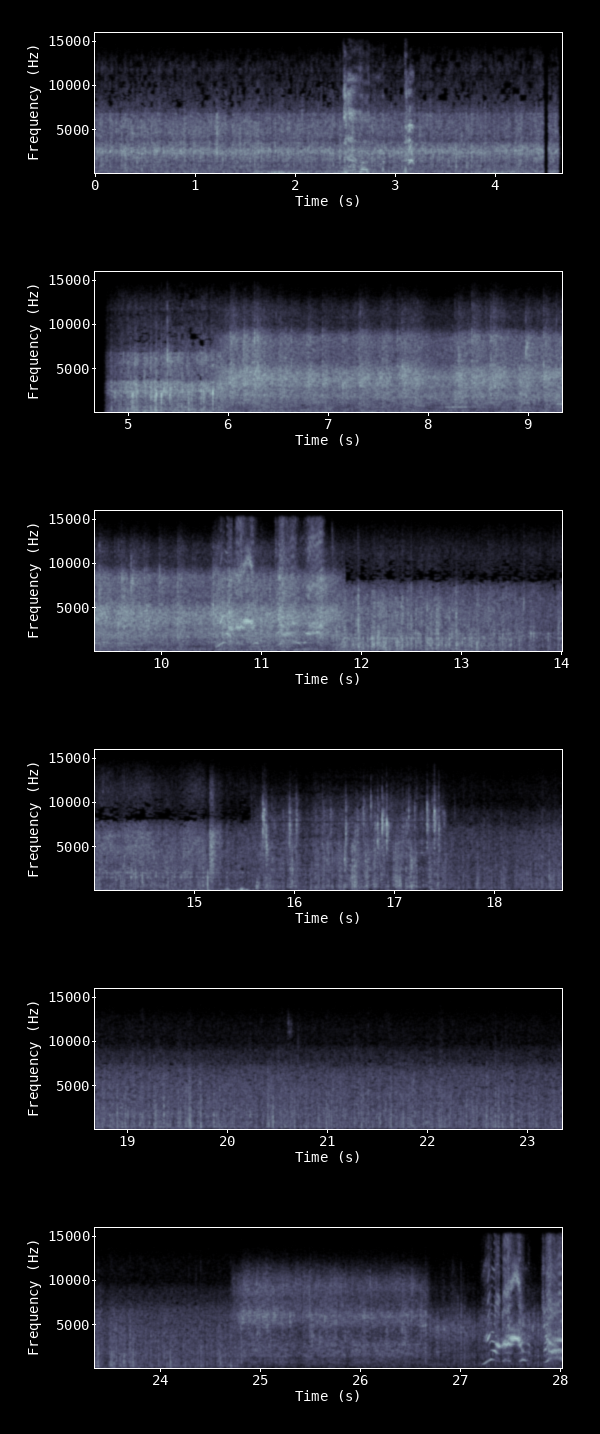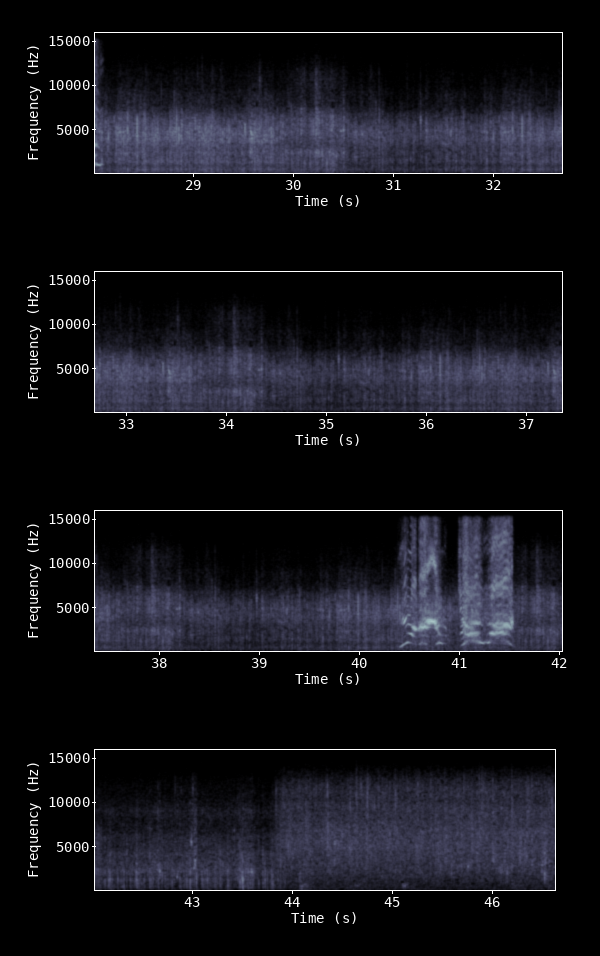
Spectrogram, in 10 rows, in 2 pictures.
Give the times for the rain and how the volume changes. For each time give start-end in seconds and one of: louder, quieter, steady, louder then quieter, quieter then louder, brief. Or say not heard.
0.0-46.5 quieter.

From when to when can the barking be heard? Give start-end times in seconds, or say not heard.
not heard.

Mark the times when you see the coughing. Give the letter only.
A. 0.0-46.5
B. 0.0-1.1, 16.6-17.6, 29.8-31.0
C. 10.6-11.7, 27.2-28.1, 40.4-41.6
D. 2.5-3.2
D.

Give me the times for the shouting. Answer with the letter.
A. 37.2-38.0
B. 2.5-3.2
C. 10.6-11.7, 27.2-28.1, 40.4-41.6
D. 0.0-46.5
C.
